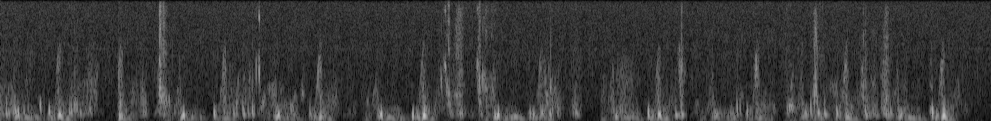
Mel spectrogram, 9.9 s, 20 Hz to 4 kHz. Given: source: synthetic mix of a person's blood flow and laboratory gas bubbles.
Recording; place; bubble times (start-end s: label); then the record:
Doppler ultrasound of blood flow; precordium
0.00-0.34 s: bubbles
0.37-0.45 s: bubbles
0.66-0.99 s: bubbles
1.17-1.24 s: bubbles
1.39-1.49 s: bubbles
1.55-1.76 s: bubbles
2.27-3.05 s: bubbles
4.38-4.97 s: bubbles
5.42-5.62 s: bubbles
5.70-5.82 s: bubbles
6.16-6.41 s: bubbles
6.73-6.87 s: bubbles
7.27-7.45 s: bubbles
7.53-7.60 s: bubbles
7.84-7.99 s: bubbles
8.07-8.44 s: bubbles
8.59-9.09 s: bubbles
9.28-9.34 s: bubbles
From the record:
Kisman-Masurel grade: 232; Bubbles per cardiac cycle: several, 3 to 8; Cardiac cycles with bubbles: 50 to 99%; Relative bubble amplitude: moderate (0.250 to 0.450); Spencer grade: 3 (all of the cardiac periods contain showers or single bubble signals, but not dominating or overriding the cardiac motion signals); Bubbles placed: only in the low amplitude regions of the cardiac cycle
